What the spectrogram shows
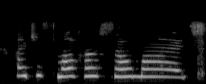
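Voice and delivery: sobbing, very high, slow and drawn out.

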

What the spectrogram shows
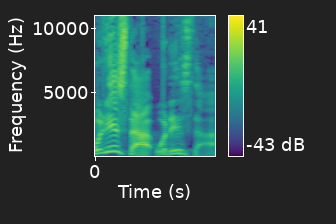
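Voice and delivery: plain

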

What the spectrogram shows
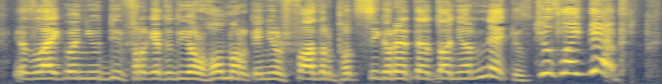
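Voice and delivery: put-on Russian accent, very high. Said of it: "that accent doesn't create a good".

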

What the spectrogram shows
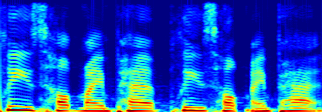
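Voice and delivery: imitated crying, pleading tearful tone. Retelling how families beg for help at the animal hospital: imitating crying, pleading pet owners. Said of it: "families that are crying and pleading, like".

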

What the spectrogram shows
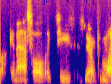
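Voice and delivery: whispered, muttered under the breath. Retelling a reaction to a changed call: retelling own muttered cursing. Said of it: "cursing under my breath".

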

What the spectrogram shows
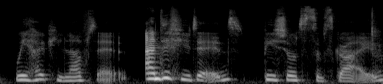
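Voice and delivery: toned-down acted sexy voice. Reading the outro after being told to bring it down: acted sexy, toned down. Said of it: "now bring it down. I want more sexy".

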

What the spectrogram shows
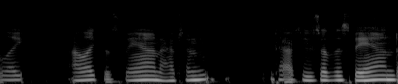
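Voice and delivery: ordinary delivery

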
